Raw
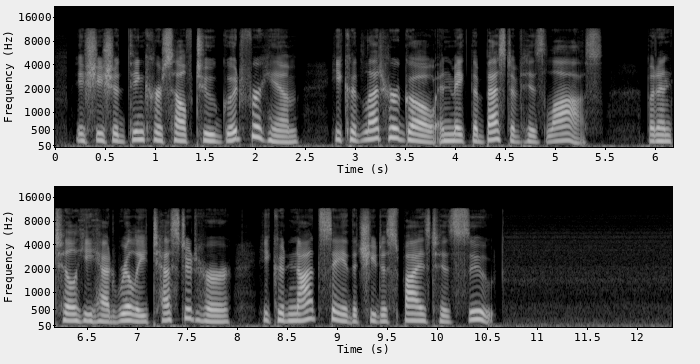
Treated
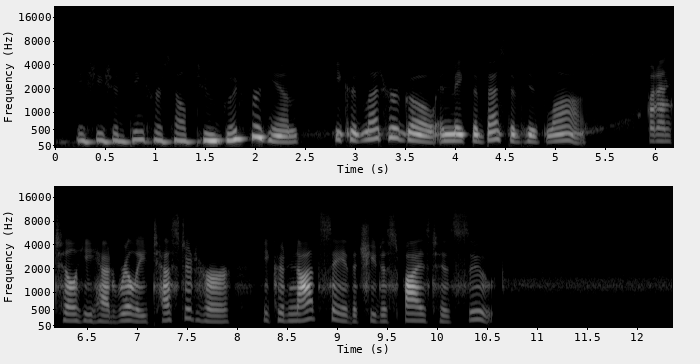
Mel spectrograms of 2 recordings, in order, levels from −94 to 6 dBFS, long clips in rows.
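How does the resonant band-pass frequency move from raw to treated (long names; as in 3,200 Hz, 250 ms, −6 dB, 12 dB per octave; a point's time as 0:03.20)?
resonant band-pass, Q 13
0:01.33 150 Hz
0:02.37 370 Hz
0:05.22 370 Hz
0:06.02 1,200 Hz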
